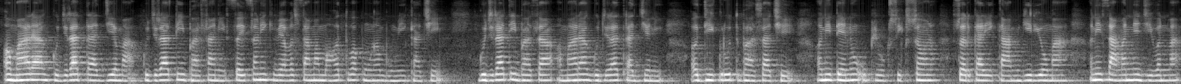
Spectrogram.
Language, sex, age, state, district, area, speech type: Gujarati, female, 30-45, Gujarat, Anand, rural, spontaneous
